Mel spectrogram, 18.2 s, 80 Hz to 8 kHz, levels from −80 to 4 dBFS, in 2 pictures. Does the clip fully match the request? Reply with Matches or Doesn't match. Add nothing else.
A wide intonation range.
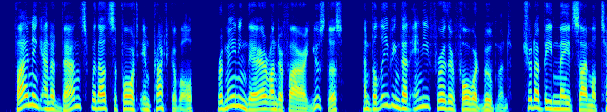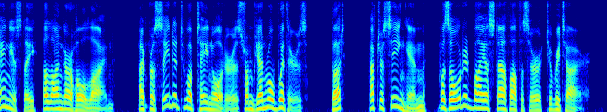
Matches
